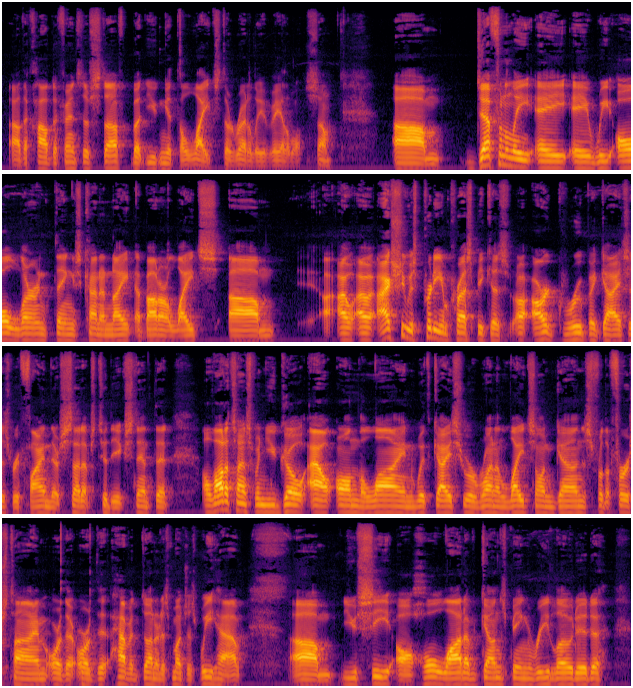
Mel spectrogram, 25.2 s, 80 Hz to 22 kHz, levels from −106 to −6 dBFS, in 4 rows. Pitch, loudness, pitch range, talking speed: 110 Hz, -27 LUFS, 105-115 Hz, 225 wpm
